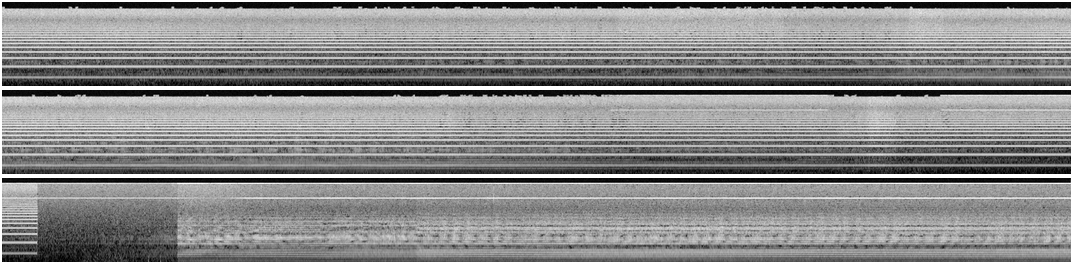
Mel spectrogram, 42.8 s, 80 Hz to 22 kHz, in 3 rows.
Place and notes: Svalbard, Svalbard and Jan Mayen - SvalSat, Svalbard Satelite Station
The recording is from the electromagnetic noise picked up at the NASA Satelite station.
Longyearbyen, Svalbard and Jan Mayen, 10 October 2011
